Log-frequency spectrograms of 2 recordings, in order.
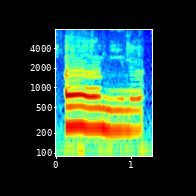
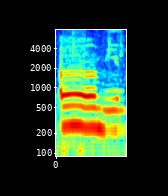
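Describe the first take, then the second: First: The word ends with its final vowel sounded. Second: The word ends on a consonant, vowel dropped. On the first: The reading continues without stopping. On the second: The reader stops at this word.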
